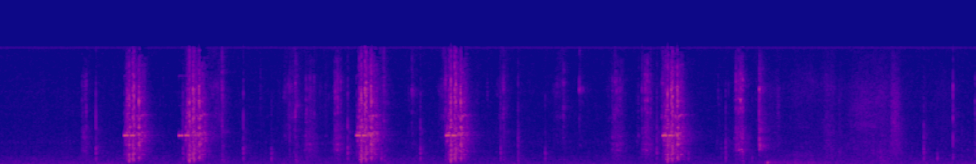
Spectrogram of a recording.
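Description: Hairdressing scissors cutting wet hair: five crisp snips with a brief metallic ring, and fainter clicks of the blades and comb between them.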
